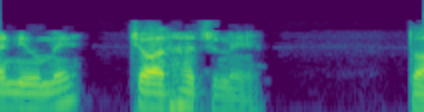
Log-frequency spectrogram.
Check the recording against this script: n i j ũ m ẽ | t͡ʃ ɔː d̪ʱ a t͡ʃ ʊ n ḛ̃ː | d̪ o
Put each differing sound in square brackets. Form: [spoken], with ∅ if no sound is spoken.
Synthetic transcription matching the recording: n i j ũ m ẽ | t͡ʃ ɔː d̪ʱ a t͡ʃ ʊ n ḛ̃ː | [t̪] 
